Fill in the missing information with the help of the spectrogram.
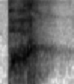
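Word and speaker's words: Bach: 가장 중요한 거는 여러분 발음입니다. 바흐. 앞으로 어디 가서 이제 그냥 바흐라고 하시지 마시고 바흐. 네. 정확한 발음.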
